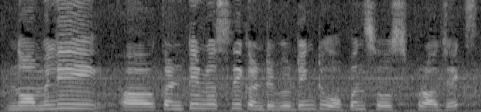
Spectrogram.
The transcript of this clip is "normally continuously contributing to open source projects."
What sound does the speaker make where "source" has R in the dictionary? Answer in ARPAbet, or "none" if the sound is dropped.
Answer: R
